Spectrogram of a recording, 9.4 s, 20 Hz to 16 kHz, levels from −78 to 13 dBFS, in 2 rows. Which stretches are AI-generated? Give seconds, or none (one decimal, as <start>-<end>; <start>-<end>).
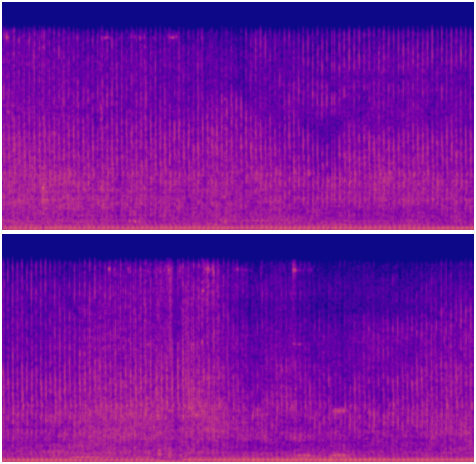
none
